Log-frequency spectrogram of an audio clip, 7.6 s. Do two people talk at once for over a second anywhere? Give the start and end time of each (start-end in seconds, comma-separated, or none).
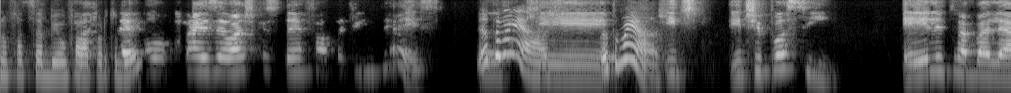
3.6-5.1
